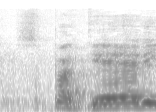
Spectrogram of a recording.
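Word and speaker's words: spaghetti: 파스타, 스파게티, 스파게리 이렇게 발음하죠. T 발음이 R로 바뀌어요.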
